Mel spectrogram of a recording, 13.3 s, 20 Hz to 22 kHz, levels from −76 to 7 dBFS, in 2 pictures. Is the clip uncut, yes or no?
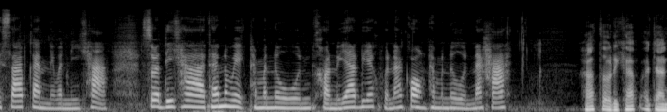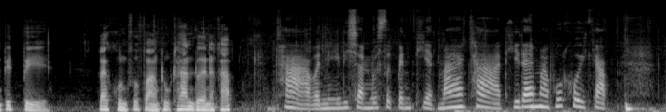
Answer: yes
